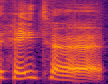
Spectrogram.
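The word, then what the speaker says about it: Hayter: that is so good hater and that is how his name is is pronounced because I watch the adaptations and that's how they say his name his name is literally Charles hater oh I love it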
